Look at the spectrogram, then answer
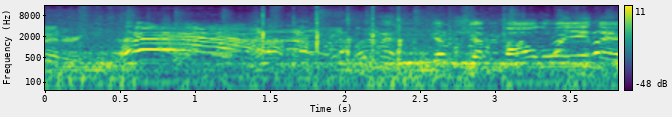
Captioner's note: cheering, laughing, and clapping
